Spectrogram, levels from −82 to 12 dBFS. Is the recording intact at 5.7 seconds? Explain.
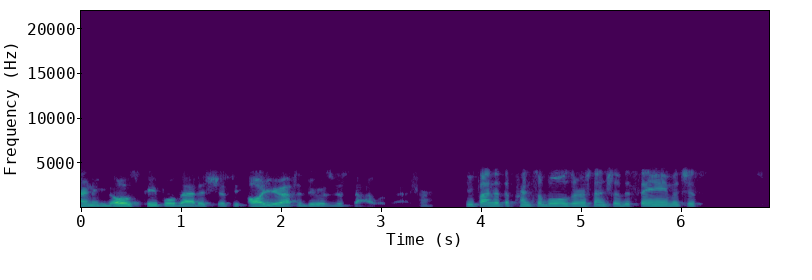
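No. Opus voice compression runs through the whole clip, including 5.7 s. Its linear-prediction coder, apparently at a narrowband low rate near 8 kbps, leaves speech heavily muffled and hoarse. A spectrogram shows nothing above 4.5 kHz and smeared, coarse harmonics.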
